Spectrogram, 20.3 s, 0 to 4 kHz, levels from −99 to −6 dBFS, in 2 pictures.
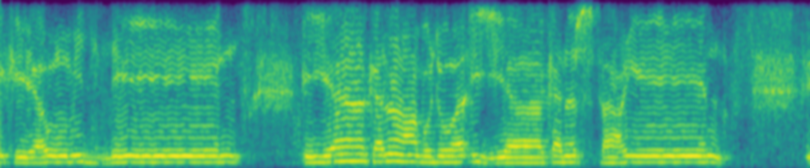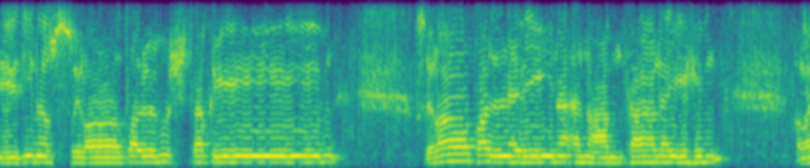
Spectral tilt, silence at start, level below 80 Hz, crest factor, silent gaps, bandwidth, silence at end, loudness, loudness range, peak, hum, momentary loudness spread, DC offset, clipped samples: -10 dB/octave; 0 s; -48 dBFS; 10 dB; none; 4 kHz; 0 s; -10 LUFS; 2 LU; 0 dBFS; none; 11 LU; under 0.1%; 0.3%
